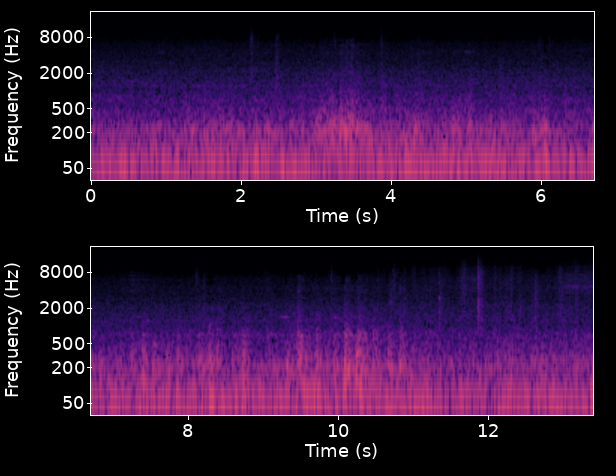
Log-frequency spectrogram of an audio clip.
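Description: NJ Transit commuter train running at speed, heard from inside a passenger car: a steady low rumble of wheels on rails with scattered clicks and knocks from the track.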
